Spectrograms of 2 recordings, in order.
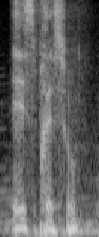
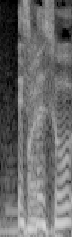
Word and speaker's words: espresso: Espresso. – Espresso, ouais. Étymologiquement, on ne prononce pas le X. L'origine du mot vient de l'italien esprimere.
